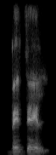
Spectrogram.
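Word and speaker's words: בית אל: traducción en características Castellanos Cómo se pronunciaría la expresión casa de Dios vettel y en hebreo fijarán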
